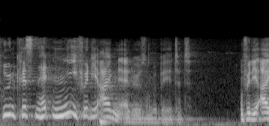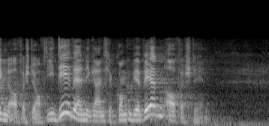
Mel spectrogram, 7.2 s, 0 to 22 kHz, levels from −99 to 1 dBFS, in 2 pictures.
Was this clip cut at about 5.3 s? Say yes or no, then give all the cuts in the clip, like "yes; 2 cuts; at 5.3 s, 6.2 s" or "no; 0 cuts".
yes; 1 cut; at 5.3 s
